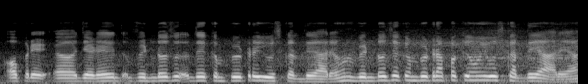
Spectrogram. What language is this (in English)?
Punjabi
